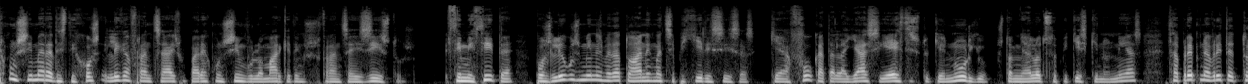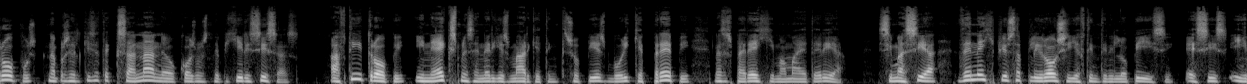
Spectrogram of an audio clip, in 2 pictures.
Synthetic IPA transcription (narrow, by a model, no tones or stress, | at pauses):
eɾxunsime̞ɾɐðist̪ixo̞sliɣɐfɾɐnt͡sɐjspupɐɾe̞xunsiɱvulo̞mɐɾce̞t̪̬iŋɡst̪u̥sfɾɐnt͡sɐjzist̪us | θimiθit̪e̞ | po̞zliɣuzmine̞zme̞t̪ɐt̪oɐniɣmɐt̪i̥se̞piçiɾisisɐsce̞ɐfukɐt̪ɐlɐʝɐsiie̞st̪i̥si̥t̪uce̞nuɾʝust̪o̞mɲɐlo̞t̪i̥st̪o̞piciscino̞niɐsθɐpɾe̞pinɐvɾit̪e̞t̪ɾo̞puznɐpɾo̞se̞lcise̞t̪e̞ksɐnɐne̞o̞ko̞zmost̪ine̞piçiɾisisɐs | ɐft̪iːt̪ɾo̞piine̞e̞ksi̥pne̞se̞ne̞ɾʝie̞zmɐɾce̞t̪iŋɡ̚t̪i̥so̞pie̞zbo̞ɾice̞pɾe̞pinɐs̬ɐspeɾe̞çiːmɐmɐe̞t̪e̞ɾiɐ | simɐsiɐðe̞ne̞çi̥pço̞sθɐpliɾo̞siʝɐːft̪int̪inilo̞piːsie̞sisi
